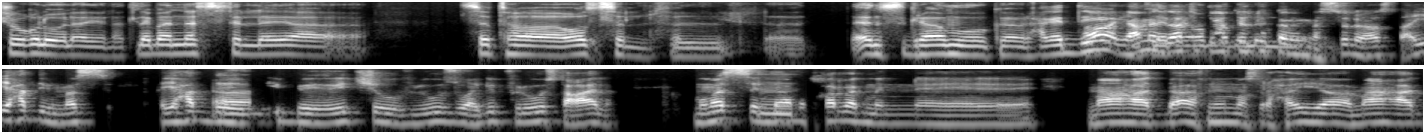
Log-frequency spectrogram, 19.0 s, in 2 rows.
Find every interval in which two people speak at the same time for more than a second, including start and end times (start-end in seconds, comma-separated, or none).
7.2-8.9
